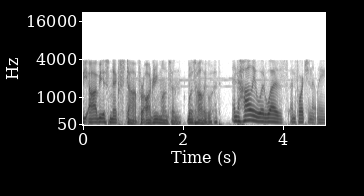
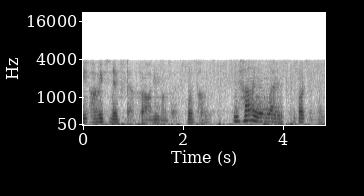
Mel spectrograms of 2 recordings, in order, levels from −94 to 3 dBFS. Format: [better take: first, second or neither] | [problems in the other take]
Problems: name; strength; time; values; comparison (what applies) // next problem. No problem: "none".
first | noise reduction (neural separator model SepFormer WHAMR!)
